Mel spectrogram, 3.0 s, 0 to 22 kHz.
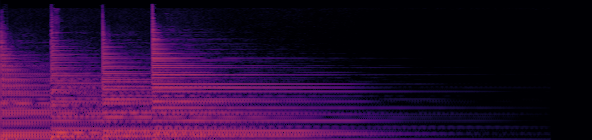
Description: Db Major 7th Suspended 4th Sharp 5th Db Bass Standard; 9,12,10,11; arpeggiated; chord shape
